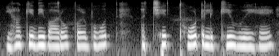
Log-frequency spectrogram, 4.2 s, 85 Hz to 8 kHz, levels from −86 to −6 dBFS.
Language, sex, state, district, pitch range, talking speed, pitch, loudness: Hindi, female, Uttar Pradesh, Saharanpur, 195-215 Hz, 145 wpm, 205 Hz, -15 LUFS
